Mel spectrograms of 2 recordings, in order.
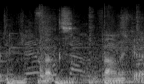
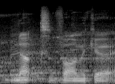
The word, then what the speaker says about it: Nux Vomica: It's off their latest album, Nux Vomica, or is it Fux Vomica, or something like that. Let me see how it's pronounced. It is Nux Vomica, N-U-X-V-O-M-I-C-A, yes.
